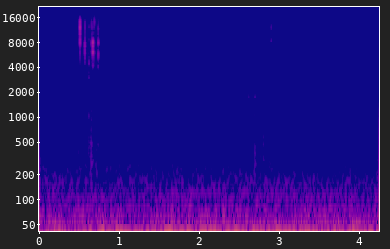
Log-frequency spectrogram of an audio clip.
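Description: A few faint clicks over a low steady hum, the clearest cluster of clicks about half a second in.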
